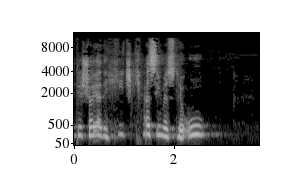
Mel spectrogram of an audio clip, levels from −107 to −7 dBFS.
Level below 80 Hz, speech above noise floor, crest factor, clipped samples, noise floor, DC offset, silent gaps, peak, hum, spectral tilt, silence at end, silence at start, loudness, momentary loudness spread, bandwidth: -88 dBFS; 41 dB; 20 dB; under 0.1%; -81 dBFS; under 0.1%; none; -22 dBFS; none; -2.5 dB/octave; 1.1 s; 0 s; -38 LUFS; 10 LU; 11 kHz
